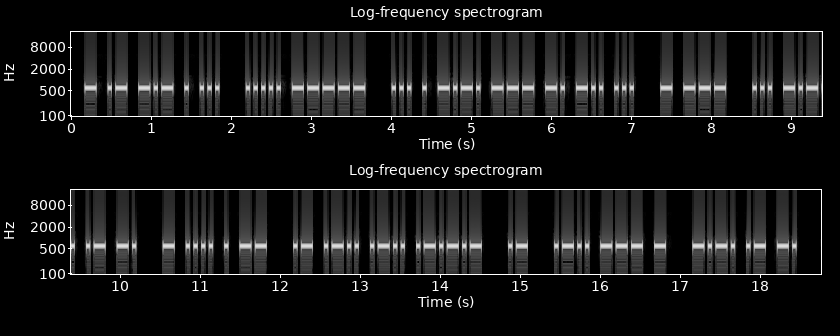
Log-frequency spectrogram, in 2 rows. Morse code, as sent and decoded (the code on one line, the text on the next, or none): - .- -.- . ... / ..... ----- / ... -.-. --- -. -.. ... / - --- / ... -.-. .- -. / - .... -- / .- .-.. .-.. .-.-.- / .- / .-.. --- - / -.-. .- -.
TAKES 50 SECONDS TO SCAN THEM ALL. A LOT CAN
